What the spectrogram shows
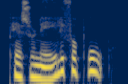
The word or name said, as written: personaleforbrug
